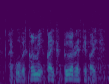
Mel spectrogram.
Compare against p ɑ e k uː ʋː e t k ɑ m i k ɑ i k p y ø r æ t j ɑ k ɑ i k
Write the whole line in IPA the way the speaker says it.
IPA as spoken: k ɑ i k uː ʋː e t k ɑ m i k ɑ i k p y ø r æ t j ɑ k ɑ i k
